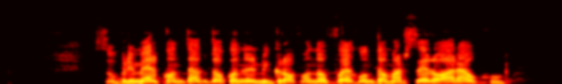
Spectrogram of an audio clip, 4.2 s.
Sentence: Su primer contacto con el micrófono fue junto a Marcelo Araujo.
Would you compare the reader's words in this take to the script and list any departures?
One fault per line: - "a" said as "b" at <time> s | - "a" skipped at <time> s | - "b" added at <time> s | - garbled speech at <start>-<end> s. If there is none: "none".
none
